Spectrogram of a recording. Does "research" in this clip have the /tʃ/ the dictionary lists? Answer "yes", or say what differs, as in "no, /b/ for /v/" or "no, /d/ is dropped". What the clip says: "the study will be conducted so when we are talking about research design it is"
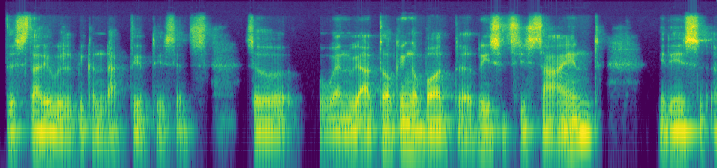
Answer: no, /s/ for /tʃ/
